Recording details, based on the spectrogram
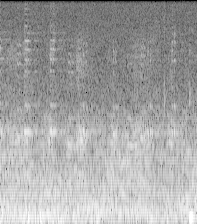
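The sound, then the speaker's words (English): A voice imitates bird calls with a run of honking, goose-like sounds, repeated in a steady rhythm, fairly loud, with no talking. “And in my childhood, I had an experience where I couldn't talk, but I could make sounds. So birds used to land on the windowsill. So I would mimic the birds.”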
